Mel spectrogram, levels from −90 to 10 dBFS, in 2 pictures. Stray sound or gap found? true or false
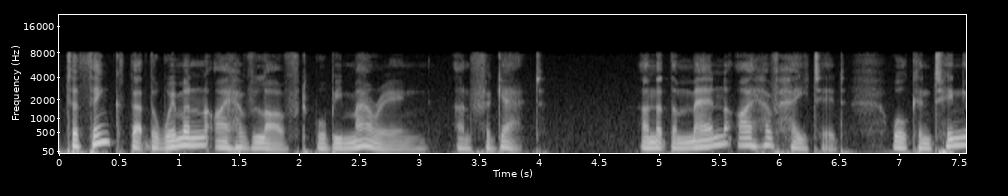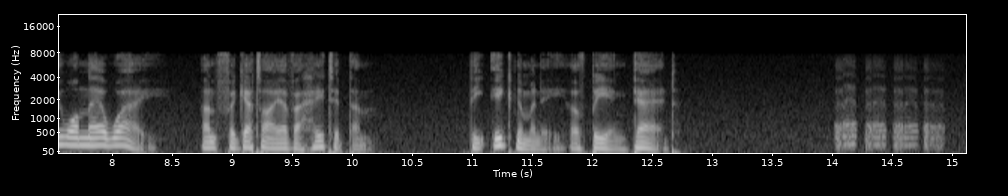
true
